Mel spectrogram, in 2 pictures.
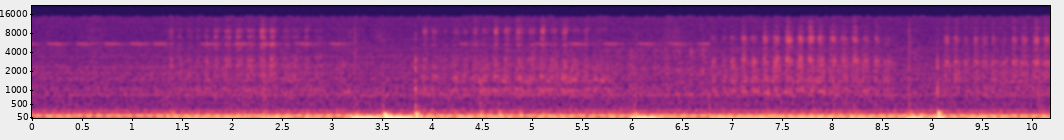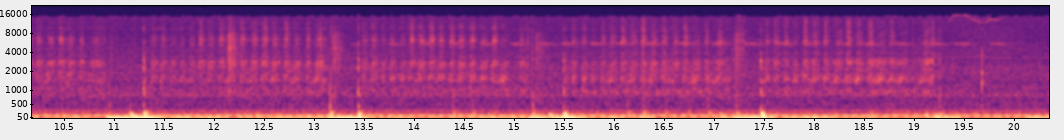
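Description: Faint scratching of a stylus scribbling across a tablet screen as circles are coloured in, with a light tap every couple of seconds, over a steady low hum.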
